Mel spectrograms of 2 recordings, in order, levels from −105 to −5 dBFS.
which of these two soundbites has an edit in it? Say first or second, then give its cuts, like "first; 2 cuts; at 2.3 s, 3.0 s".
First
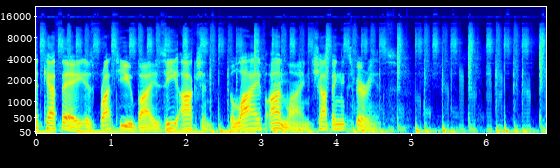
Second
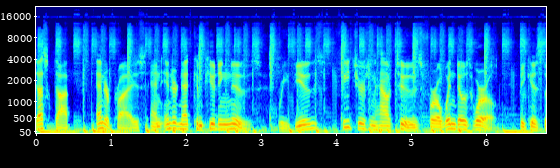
first; 1 cut; at 4.5 s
